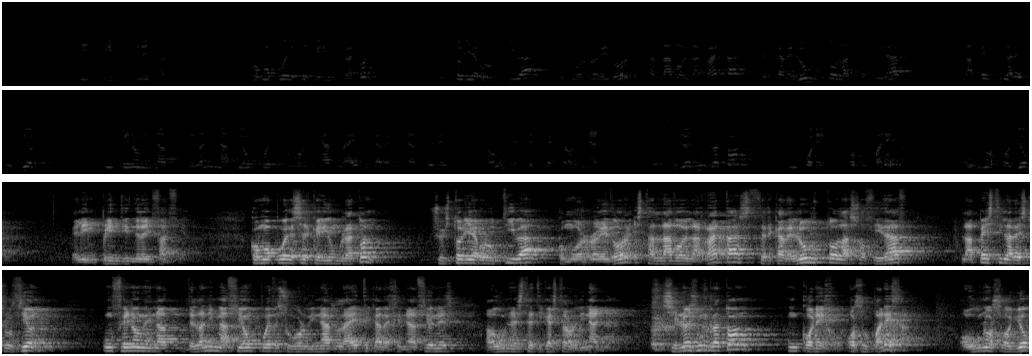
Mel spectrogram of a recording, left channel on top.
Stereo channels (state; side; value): quieter; left; 37.9 dB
